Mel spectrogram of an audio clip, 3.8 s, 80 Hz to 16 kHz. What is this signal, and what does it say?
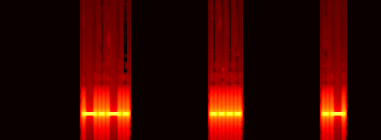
Morse code, heard as a keyed tone, about 30 wpm, spaced as for 9 wpm, 700 Hz. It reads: CHA
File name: Lesson 16e - Letter c - Three Characters 30wpm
